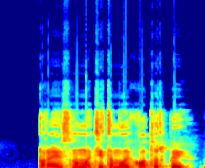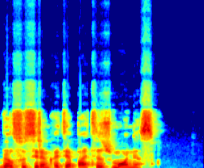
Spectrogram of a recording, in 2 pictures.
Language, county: Lithuanian, Vilnius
